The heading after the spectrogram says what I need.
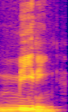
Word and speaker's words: meeting: você pode falar meeting mas você vai ouvir muito principalmente falantes americanos pronunciando meeting como se esse T fosse um R meeting as duas formas estão corretas Where is the meeting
